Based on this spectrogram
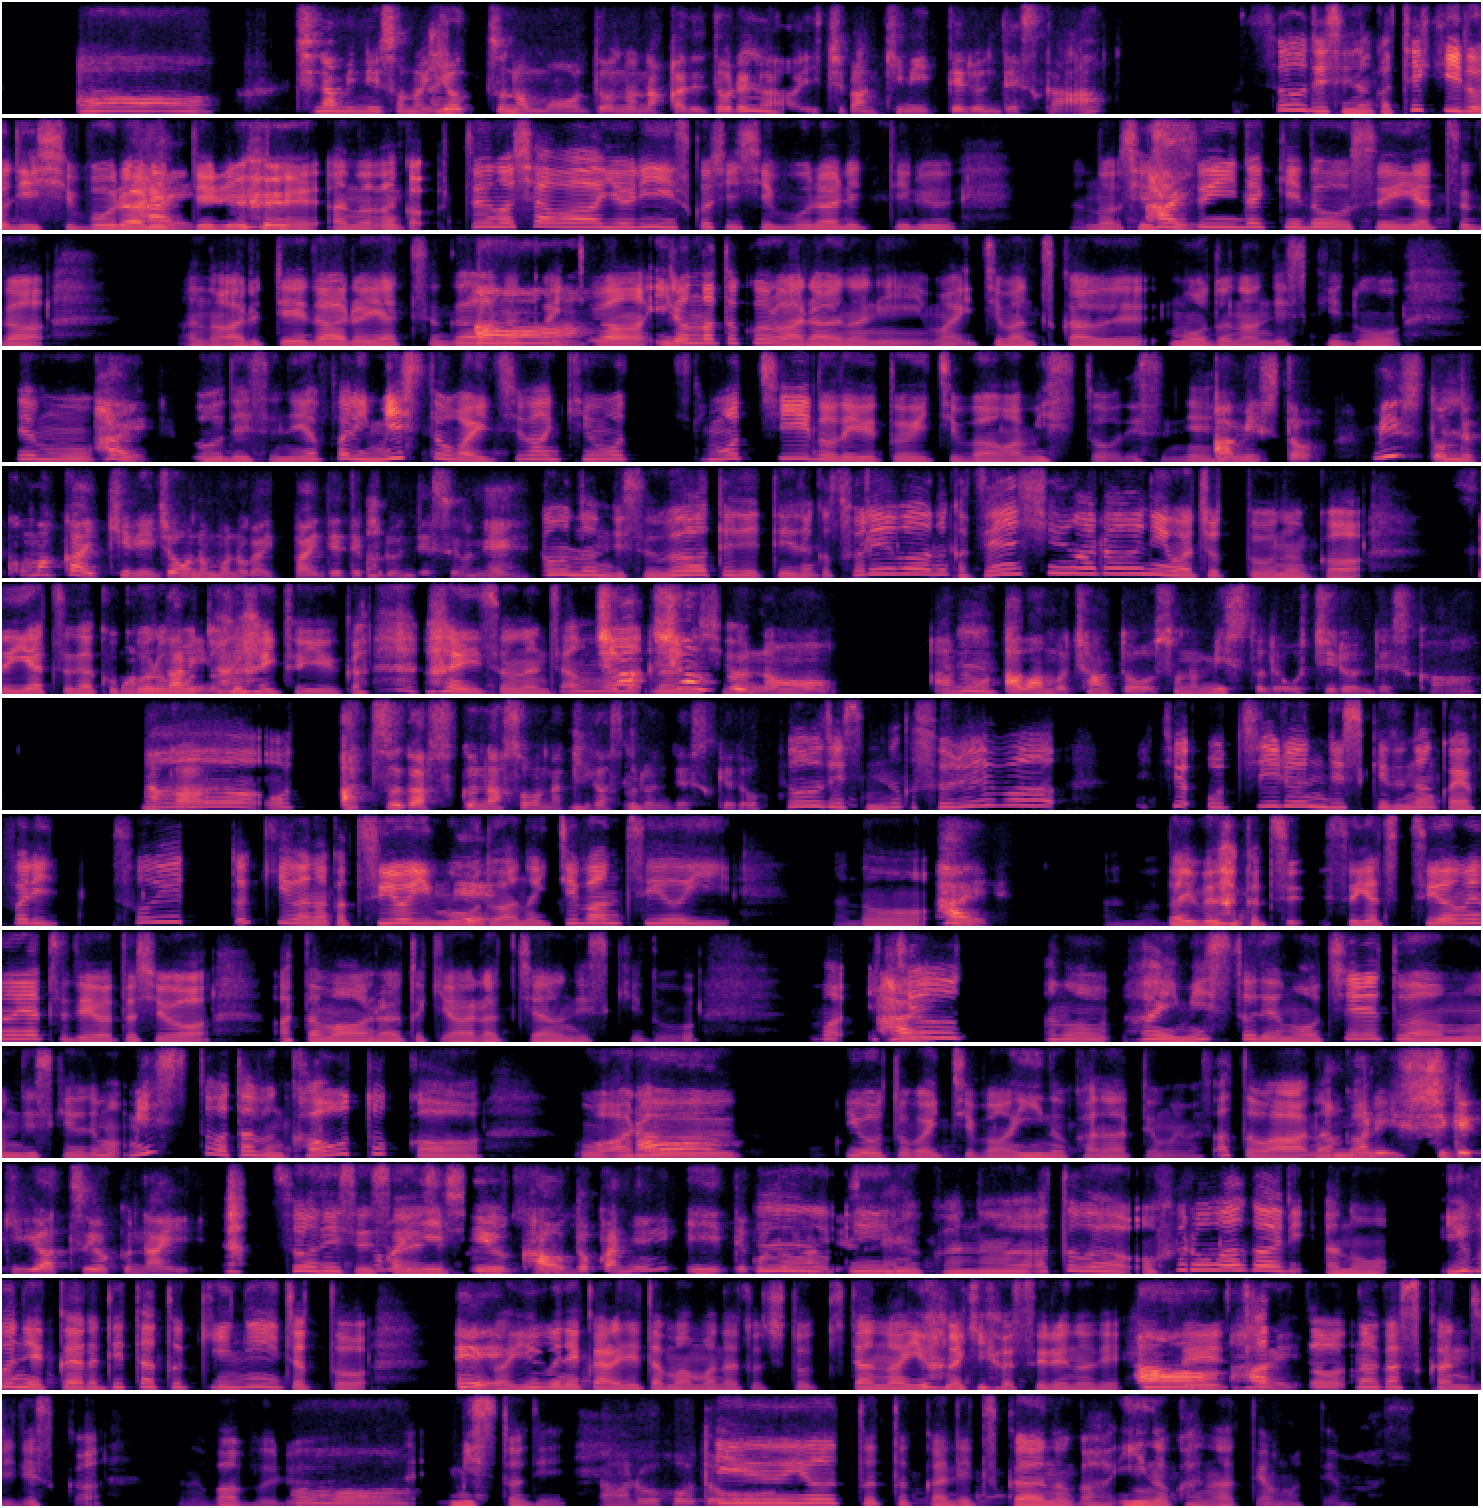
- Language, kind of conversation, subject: Japanese, podcast, お風呂でリラックスする方法は何ですか？
- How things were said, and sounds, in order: tapping; laughing while speaking: "れてる"; laughing while speaking: "大分なんか"; laughing while speaking: "汚いような気がするので"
